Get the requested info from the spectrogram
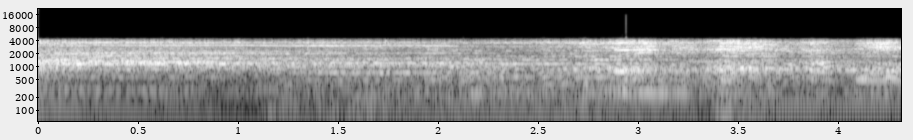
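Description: A group of young children singing together, doing hand actions, over a music track with sustained low bass notes.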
